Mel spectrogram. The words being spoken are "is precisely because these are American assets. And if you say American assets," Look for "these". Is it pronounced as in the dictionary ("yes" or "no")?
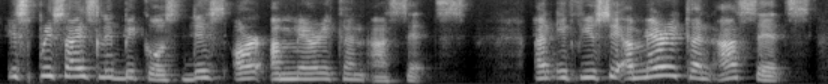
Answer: no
